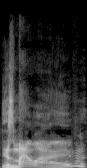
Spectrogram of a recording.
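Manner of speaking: bad Eastern European accent. Chatting with a friend, the speaker tries a Borat impression. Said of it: "that's the best I could do".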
